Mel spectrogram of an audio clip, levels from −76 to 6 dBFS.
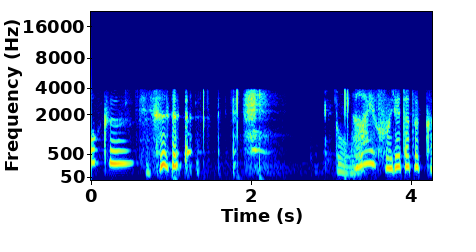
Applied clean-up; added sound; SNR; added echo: neural mask model RNNoise.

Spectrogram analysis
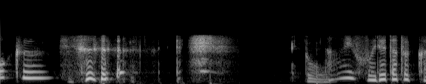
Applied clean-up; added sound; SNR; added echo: neural mask model DeepFilterNet 3.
